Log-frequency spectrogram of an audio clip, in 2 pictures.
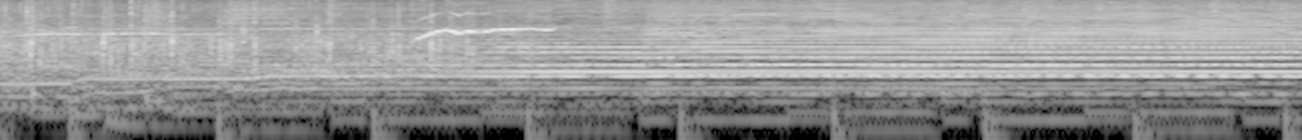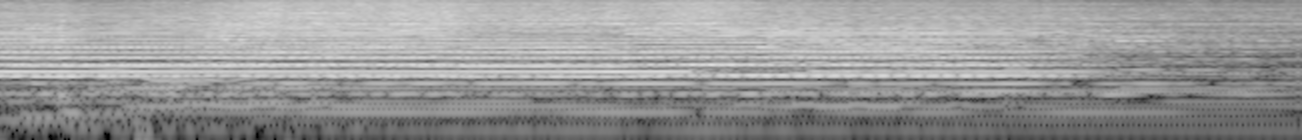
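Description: Music: a long, held, horn-like chord over a pulsing bass line.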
